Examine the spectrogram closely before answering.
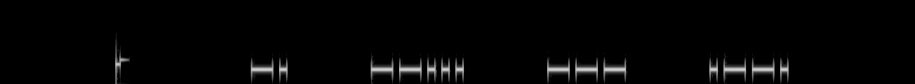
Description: Morse code, heard as a keyed tone, about 17 wpm, spaced as for 8 wpm, 700 Hz. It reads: N7OP
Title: USA Call Signs - 4x Character Spacing - 17wpm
